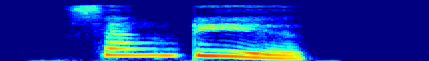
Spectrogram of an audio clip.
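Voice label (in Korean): "ㅃ", Korean, consonants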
